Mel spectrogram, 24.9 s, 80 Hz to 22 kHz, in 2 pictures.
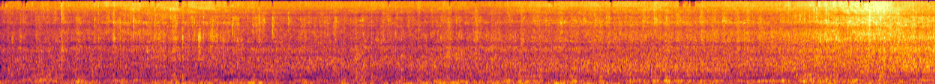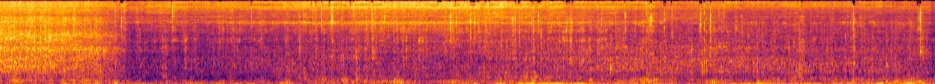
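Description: A model locomotive fitted with a replacement Hornby X04 motor runs continuously around track, giving a steady whirring hum with mechanical rattle that briefly grows louder midway, with no talk.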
